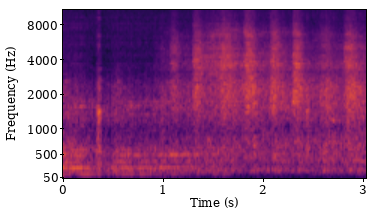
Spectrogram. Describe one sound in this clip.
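A steam locomotive chugs past.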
